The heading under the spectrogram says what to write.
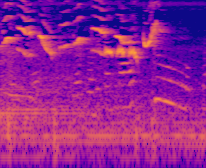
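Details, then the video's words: Kacer (oriental magpie-robin) ngeplong provoking song: a continuous chain of bright whistles wavering downward, ending in a sharp upward sweep and a soft trailing note, over a low hum. "Pancingan Kacer Gacor Ngeplong Bongkar Isian"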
